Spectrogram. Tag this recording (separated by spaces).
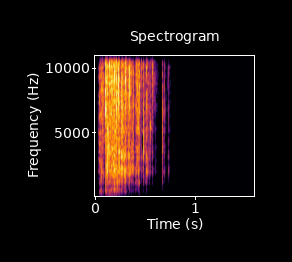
bug crack crackle crunch crush eggshell egg-shells grit quash smash smush squash squish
